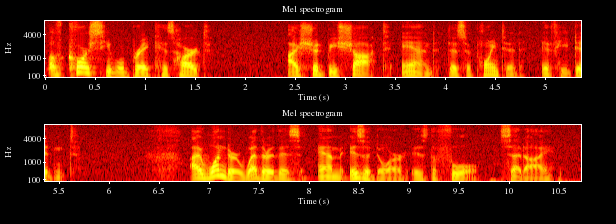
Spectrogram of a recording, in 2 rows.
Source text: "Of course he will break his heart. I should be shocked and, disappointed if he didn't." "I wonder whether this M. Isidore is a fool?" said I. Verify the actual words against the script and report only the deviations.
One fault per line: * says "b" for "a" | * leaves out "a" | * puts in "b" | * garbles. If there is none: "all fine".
* says "the" for "a"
